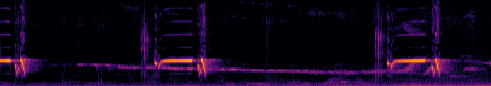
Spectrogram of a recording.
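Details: Bar-winged prinia 'gacor ngalun' song, used to get prenjak singing: three phrases of a level high whistle ending in a buzzy chip, with a faint, slowly falling thin tone between them.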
